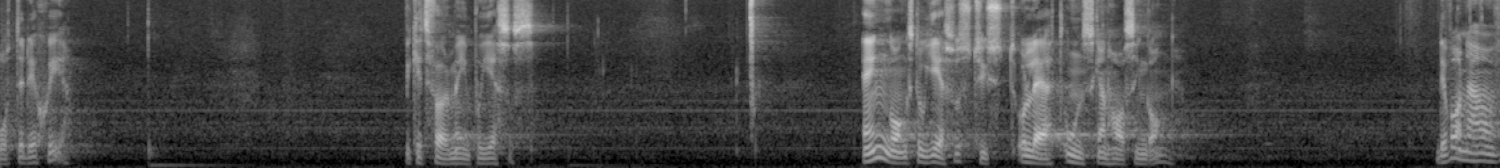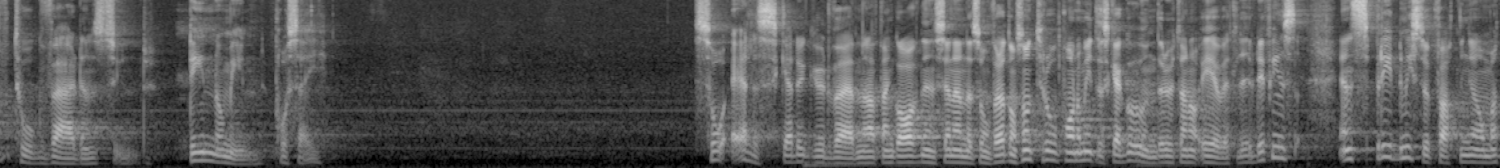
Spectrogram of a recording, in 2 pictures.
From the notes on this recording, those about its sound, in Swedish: Inspelning från Immanuelskyrkan Skövde.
